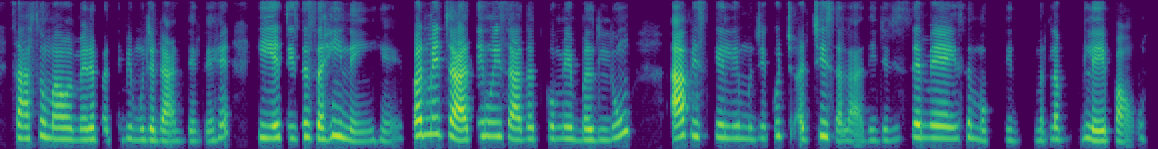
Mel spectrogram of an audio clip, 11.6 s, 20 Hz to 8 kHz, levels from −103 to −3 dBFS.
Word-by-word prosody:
सासु 250 +3 +1
माँ 230 -3 0
और 220 - 0
मेरे 215 +1 +1
पति 215 0 -16
भी 235 - -7
मुझे 215 0 -2
डाँट 195 -1 -3
देते 195 0 -12
हैं 260 - -5 0.3
कि 255 - -1
ये 250 +1 +4
चीज़ें 245 +3 -1
सही 260 +3 +4
नहीं 195 -3 -7
है। 190 +5 -15
पर 300 +2 +7
मैं 330 +1 +2
चाहती 220 -1 +6
हूँ 285 0 -1
इस 280 -1 -3
आदत 225 +1 -4
को 240 - -3
मैं 230 -2 -3
बदलूँ 215 - -1 0.5
आप - - +8
इसके 275 -2 -3
लिए 245 0 -6
मुझे 235 0 -11
कुछ 285 0 -8
अच्छी 280 +6 0
सलाह 195 -6 -8
दीजिए 205 0 -13
जिससे 235 +5 +1
मैं 250 -1 +1
इसे 240 +4 -5
मुक्ति 205 -2 -13 0.2
मतलब 220 +2 -8 0.2
ले 200 0 +5
पाऊँ। 250 - -7
230 Hz, 205 wpm, -21 LUFS, 210-255 Hz, 0.5 s, आप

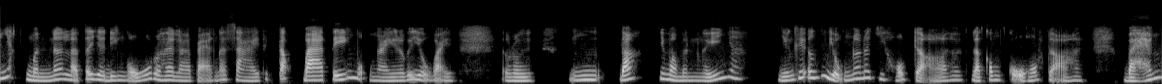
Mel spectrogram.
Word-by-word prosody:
nhắc 320 +6 0
mình 185 -4 +2
á 230 +2 +3
là 230 - +2
tới 240 - +1
giờ 220 - +3
đi 190 +1 0
ngủ 195 +4 0
rồi 225 -4 +1
hay 200 0 +1
là 175 -2 -1
bạn 185 +3 -3
đã 220 - -2
xài 175 -6 -2
TikTok - - -2
3 195 +1 +7
tiếng 230 +11 +2
1 275 -1 -2
ngày 170 -2 -1
rồi, 175 - -1
ví - - +1
dụ 215 - +1
vậy. 175 -2 -2 0.5
Ờ, 175 - -4
rồi, 170 0 +2 0.3
ưm, 215 +2 +2 0.2
đó, 215 +6 +5 0.2
nhưng 255 -3 0
mà 210 - +4
mình 180 0 -2
nghĩ 175 +7 +1
nha, 300 -3 -2 0.3
những 185 +1 0
cái 305 +6 +1
ứng 305 +2 +2
dụng 200 +1 +3
đó 265 - +1
nó 305 - +1
chỉ 245 - -5
hỗ 220 +1 -3
trợ - - +4 0.2
thôi, 205 +1 -5
là 165 - +3
công 200 +1 0
cụ - - +3
hỗ 185 - 0
trợ - - 0 0.2
thôi, 185 - -6 0.4
bản 175 - +3
200 Hz, 255 wpm, -22 LUFS, 180-235 Hz, 0.5 s, 3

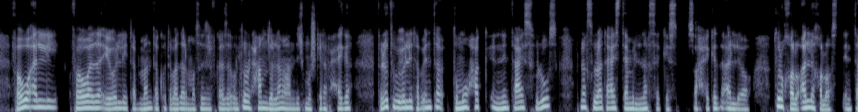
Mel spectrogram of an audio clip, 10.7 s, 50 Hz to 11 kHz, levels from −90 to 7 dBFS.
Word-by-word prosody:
فهو 190 +7 +5
قال 200 -1 +3
لي 195 -1 +1 0.2
فهو 170 +1 +5
بدأ 180 0 +4
يقول 155 +1 +1
لي: 165 -1 0
"طَب 150 -1 -7
ما 150 - 0
أنت 165 0 -1
كنت 155 -1 -6
بدل 150 +1 0
ما 145 - -2
تصرف 150 0 -4
كذا" 150 0 -2
قُلت 155 +3 -4
له: 185 - +4
"الحمد 165 -1 0
لله 150 +2 +2
ما 165 - +2
عنديش 155 +1 -3
مشكلة 155 +1 -2
في - - -15
حاجة." 165 0 -2 0.3
فلقيته 205 +4 +1
بيقول 180 0 +4
لي: - - +4
"طَب 155 -4 -3
أنت 190 +1 +1
طموحك 185 +4 +2
إن 165 -3 +2
أنت 175 -1 +1
عايز 180 +2 +1
فلوس 210 +8 0
وفي 200 - -8
نَفْس 195 -1 -1
الوقت 170 -1 +2
عايز 170 0 +1
تعمل 155 -1 +1
لنَفْسك 155 -1 -3
اسم، 145 - -7
صح 160 -1 -6
كده؟" 165 +3 -3
قال 160 -3 +2
لي: 150 -1 -2
"آه" 140 -1 -5 0.2
قُلت 225 - -3
له 220 - +8
"خل" 155 -7 +2
قال 180 +2 +5
لي: 185 - +4
"خلاص 135 -4 -3
أنت 145 0 -2
165 Hz, 295 wpm, -24 LUFS, 150-180 Hz, 0.3 s, له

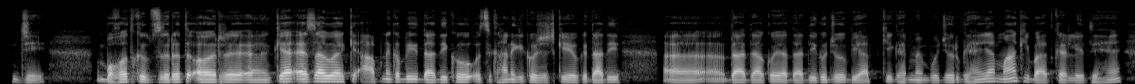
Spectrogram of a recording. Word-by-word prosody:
जी। 100 -3 -7 0.5
बहुत 115 +3 +3
ख़ूबसूरत 120 0 +1
और 115 -1 +5
अ, 110 -1 +2
क्या 135 0 +7
ऐसा 120 +2 +5
हुआ 135 0 +7
है 130 - +4
कि - - -5
आपने 125 +3 -3
कभी 125 0 0
दादी 110 0 +1
को 120 0 +2
सिखाने 115 +1 -4
की 110 - -5
कोशिश 100 -3 -2
की 110 - -3
हो, 105 - +1
कि 115 - -4
दादी 110 +1 0
अ, - - -9 1.1
दादा 100 0 +1
को 105 - -3
या 100 -1 +1
दादी 100 +1 -4
को, 115 - -2
जो 110 0 -3
भी 110 +1 -4
आपके 100 +2 -5
घर 105 0 -7
में 105 0 -6
बुज़ुर्ग 105 +1 -6
हैं 105 +2 -5
या 140 +2 -1
माँ 135 +3 0
की 140 - -7
बात 100 0 -3
कर - - -3
लेते 100 +2 -6
हैं, 105 +6 -7
110 Hz, 215 wpm, -21 LUFS, 105-120 Hz, 1.1 s, क्या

